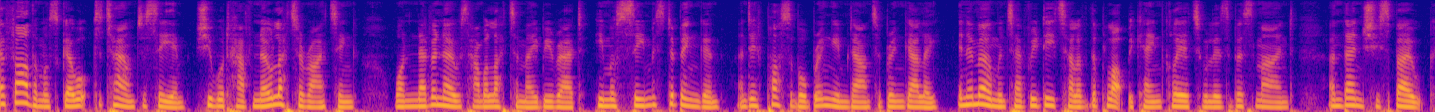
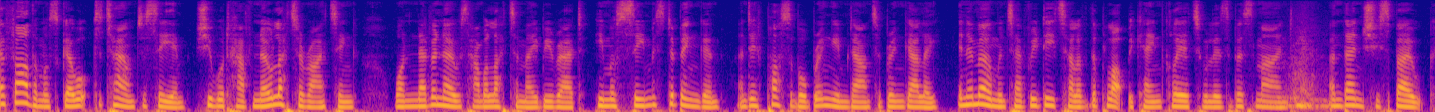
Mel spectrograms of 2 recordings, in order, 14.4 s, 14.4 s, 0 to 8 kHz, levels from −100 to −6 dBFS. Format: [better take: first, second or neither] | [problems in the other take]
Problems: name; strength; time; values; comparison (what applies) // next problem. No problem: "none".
first | background sound (Whoosh, swoosh, swish); 8 dB below the speech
